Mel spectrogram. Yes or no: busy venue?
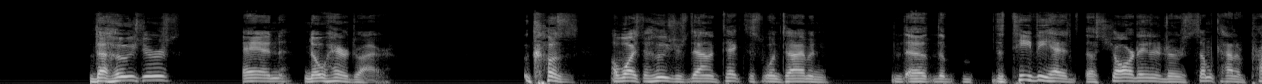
no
